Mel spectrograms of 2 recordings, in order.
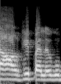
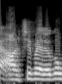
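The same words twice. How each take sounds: First: आर्कीपेलागो with a hard "ki" in the second syllable; आर्कीपेलागो, hard "k" instead of "ch"; speaker's preferred pronunciation. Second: आर्चीपेलागो with a "chi" sound in the second syllable; variant pronunciation. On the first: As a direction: say आर्कीपेलागो with "k" as in key. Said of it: "मैं आर्कीपेलागो बोलती हूँ". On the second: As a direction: say आर्चीपेलागो with "ch" as in chair. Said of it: "बोलते हैं कुछ लोग". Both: Shown as a demonstration.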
